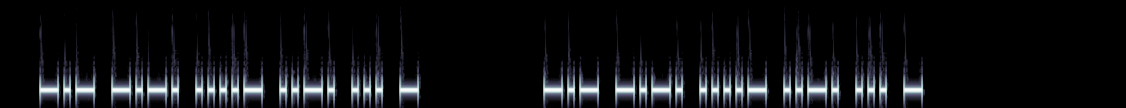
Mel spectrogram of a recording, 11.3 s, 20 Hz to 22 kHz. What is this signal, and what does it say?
Morse code, heard as a keyed tone, about 20 wpm, 700 Hz. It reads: KC4FST KC4FST
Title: USA Call Signs - 6 Characters - Repeated 2x - 20wpm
